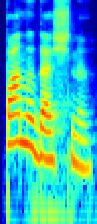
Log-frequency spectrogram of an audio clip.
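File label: "паныдасьны", Komi, female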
